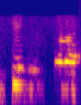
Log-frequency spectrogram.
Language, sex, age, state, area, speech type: Hindi, male, 30-45, Madhya Pradesh, rural, conversation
